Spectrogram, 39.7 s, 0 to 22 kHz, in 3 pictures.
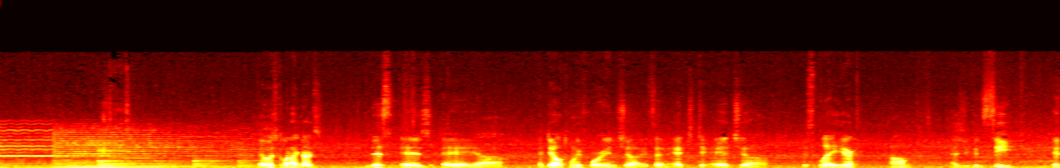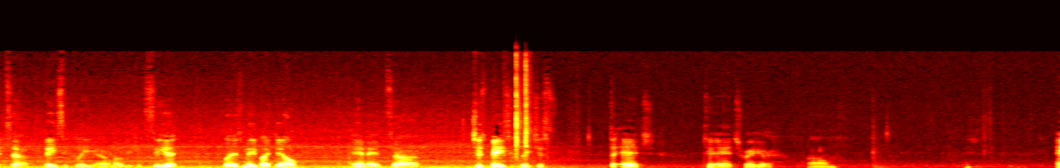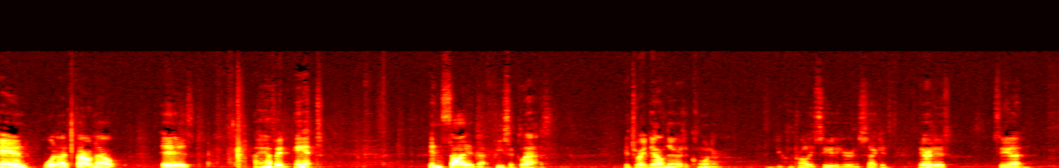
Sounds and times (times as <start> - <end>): Speech: 3.2 - 4.0, 4.6 - 17.0, 17.6 - 18.6, 19.2 - 20.2, 20.9 - 21.4, 22.0 - 23.8, 26.4 - 29.0, 29.6 - 30.6, 31.9 - 33.4, 34.3 - 39.4.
